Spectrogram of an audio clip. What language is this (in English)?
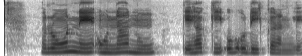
Punjabi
